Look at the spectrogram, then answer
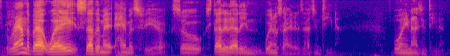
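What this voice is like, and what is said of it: Australian/New Zealand accent, slightly Spanish. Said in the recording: “you're from New Zealand or Australia? ... your accent is, you know, an in-between and... Also a bit Spanish as well”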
